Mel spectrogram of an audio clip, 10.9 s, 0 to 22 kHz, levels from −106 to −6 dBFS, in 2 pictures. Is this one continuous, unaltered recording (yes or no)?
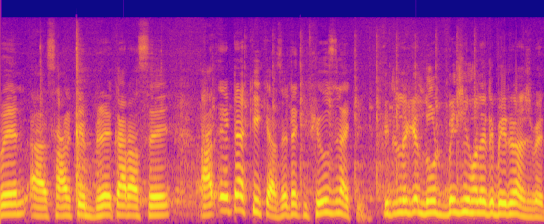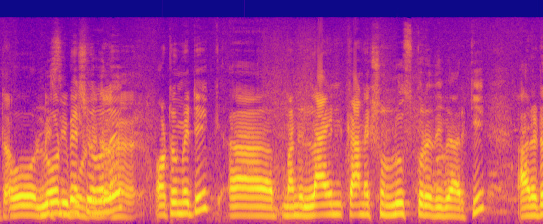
yes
